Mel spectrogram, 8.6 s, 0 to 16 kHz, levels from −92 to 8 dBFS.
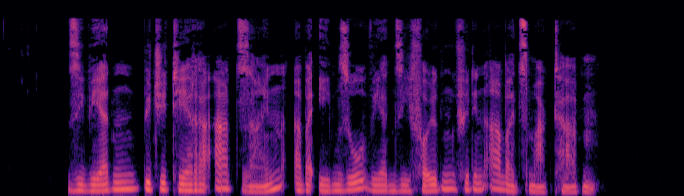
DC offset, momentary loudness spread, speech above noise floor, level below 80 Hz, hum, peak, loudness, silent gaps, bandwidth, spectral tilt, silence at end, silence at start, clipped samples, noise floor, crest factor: under 0.1%; 6 LU; 53 dB; -54 dBFS; none; -12 dBFS; -32 LUFS; none; 11.5 kHz; -4.5 dB/octave; 1.1 s; 0.85 s; under 0.1%; -85 dBFS; 20 dB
